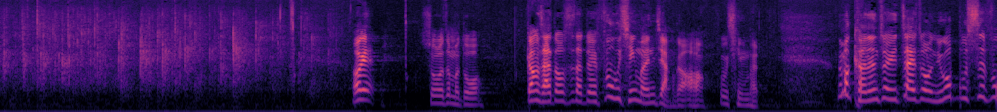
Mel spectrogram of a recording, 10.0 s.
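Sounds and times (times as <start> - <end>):
audience clapping hands in agreement: 0.0 - 3.5
speech: 3.6 - 9.9.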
